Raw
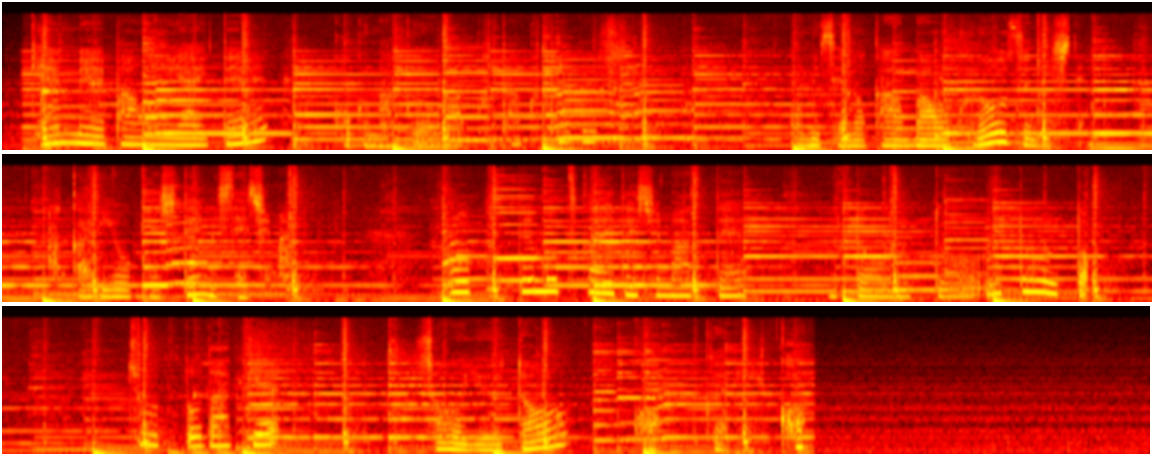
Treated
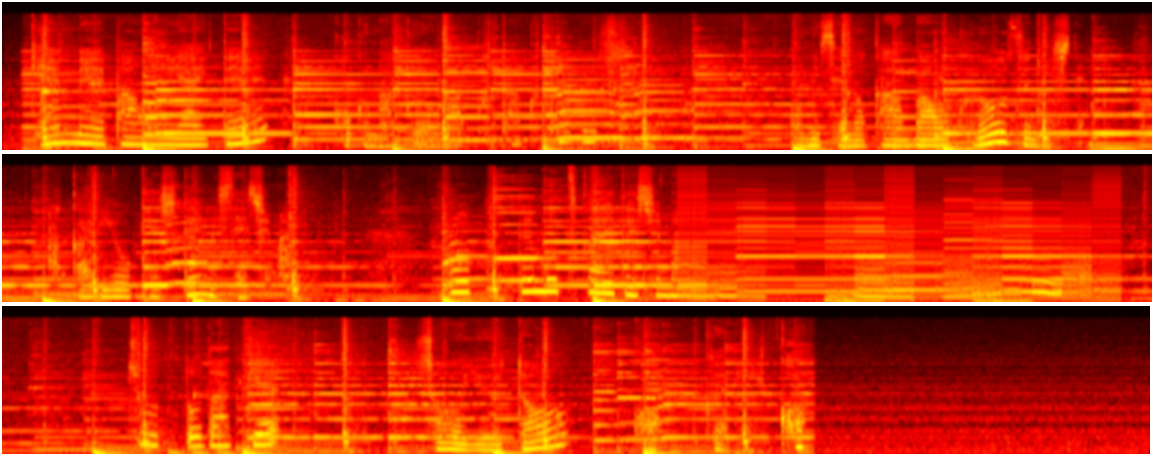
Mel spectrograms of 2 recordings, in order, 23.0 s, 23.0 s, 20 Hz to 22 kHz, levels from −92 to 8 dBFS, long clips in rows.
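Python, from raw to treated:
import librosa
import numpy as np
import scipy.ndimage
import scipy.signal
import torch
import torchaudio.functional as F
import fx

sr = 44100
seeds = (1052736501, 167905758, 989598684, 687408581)

y = fx.low_shelf(x, sr, hz=100.0, db=-11.0, at=(1.64, 3.83))
y = fx.high_shelf(y, sr, hz=4100.0, db=-6.0, at=(6.28, 11.31))
y = fx.spec_steps(y, sr, hold_ms=200, at=(12.16, 15.12))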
